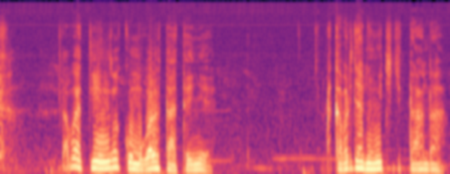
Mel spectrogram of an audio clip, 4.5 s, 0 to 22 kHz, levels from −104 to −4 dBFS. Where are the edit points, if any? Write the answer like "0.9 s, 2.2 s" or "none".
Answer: none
